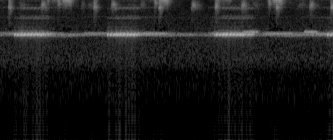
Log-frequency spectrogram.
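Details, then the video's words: Nighttime cricket chorus from Bulgarian summer grass, surround-recorded on a warm night; a continuous shrill trill underlies irregular louder pulses lasting about a second, with sharper high ticks scattered through. "Cricket Sounds - Crickets Chirping at Night"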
